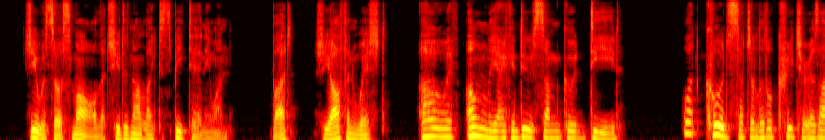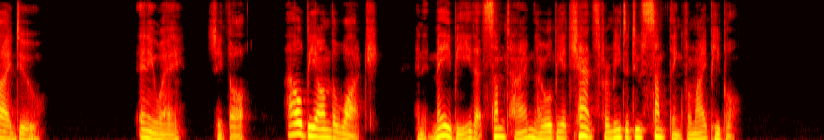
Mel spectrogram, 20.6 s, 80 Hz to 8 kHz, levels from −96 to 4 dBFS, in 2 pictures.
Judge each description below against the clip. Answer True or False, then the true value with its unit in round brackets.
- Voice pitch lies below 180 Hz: True (140 Hz)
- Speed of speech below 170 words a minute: False (185 wpm)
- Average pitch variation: False (5.7 semitones)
